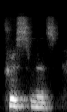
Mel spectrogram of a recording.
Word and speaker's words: Christmas: t is pronounced but you put the christ and you put the mass together and it's christmas no t pronunciation but the t is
